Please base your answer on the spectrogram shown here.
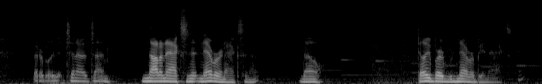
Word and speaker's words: Delibird: Because some people will say that Delibird is delivered, and I refuse.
